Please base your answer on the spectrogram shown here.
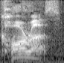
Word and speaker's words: Kara: No, it's pronounced Kara.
